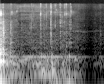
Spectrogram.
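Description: Faint typing on a computer keyboard: a quick run of light key clicks.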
